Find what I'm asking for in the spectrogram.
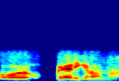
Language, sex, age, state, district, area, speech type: Malayalam, male, 18-30, Kerala, Kollam, rural, conversation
